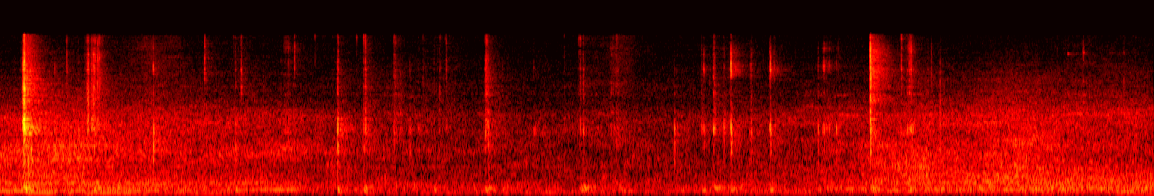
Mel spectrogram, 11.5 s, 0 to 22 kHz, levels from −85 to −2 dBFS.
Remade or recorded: recorded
